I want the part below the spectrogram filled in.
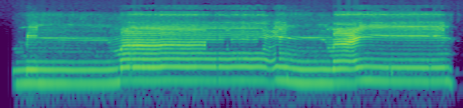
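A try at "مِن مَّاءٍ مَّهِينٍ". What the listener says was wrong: ஐ அல்ல இ இ இ சவுண்ட் வரணும். ம இன் மஹீன். மயின் அல்ல மஹீன்.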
